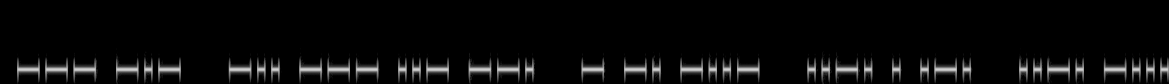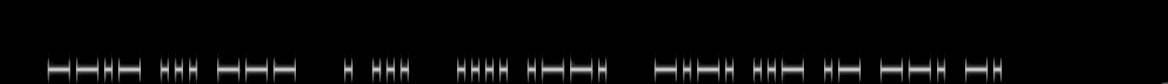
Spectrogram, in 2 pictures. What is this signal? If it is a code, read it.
Morse code, heard as a keyed tone, about 17 wpm, 700 Hz. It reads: OK DOUG TNX FER FB QSO ES HP CUAGN
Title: K1USN SST QSO Practice 17wpm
